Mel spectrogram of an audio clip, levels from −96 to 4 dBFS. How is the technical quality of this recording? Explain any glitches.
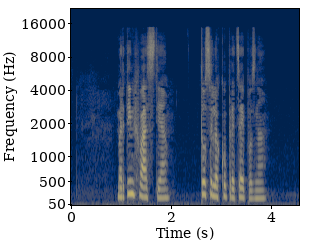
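The recording carries plainly audible codec damage across the whole speech clip. Throughout, the s sounds come out gritty and metallic, and the treble sounds synthetic. That points to very low-bitrate coding, likely HE-AAC compression, around 20 kbps, rebuilding the upper band from copied lower bands. A spectrogram would show smeared, repetitive treble with mismatched harmonics and nothing above 14.9 kHz.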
